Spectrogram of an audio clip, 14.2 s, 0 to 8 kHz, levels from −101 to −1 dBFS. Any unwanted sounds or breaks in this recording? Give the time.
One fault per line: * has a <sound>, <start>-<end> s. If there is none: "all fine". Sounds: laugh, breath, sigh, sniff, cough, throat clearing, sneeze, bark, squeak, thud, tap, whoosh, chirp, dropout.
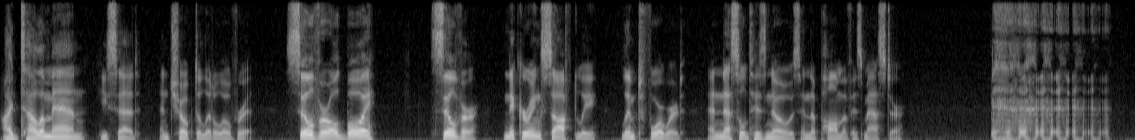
* has a laugh, 12.4-13.9 s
